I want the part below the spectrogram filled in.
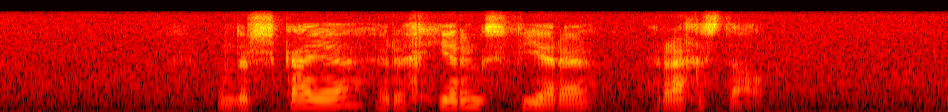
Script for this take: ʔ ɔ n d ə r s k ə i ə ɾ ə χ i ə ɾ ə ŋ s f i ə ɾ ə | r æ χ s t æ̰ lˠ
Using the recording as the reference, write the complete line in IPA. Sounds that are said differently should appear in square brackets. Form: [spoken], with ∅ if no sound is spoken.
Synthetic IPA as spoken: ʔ ɔ n d ə r s k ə [j] ə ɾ ə χ i ə ɾ ə ŋ s f i ə ɾ ə | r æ χ s t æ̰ lˠ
